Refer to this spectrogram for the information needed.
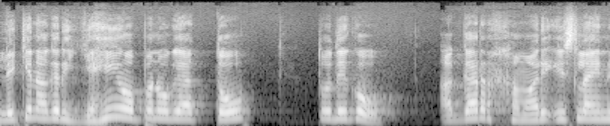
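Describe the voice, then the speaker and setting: The speech comes at a moderate pace, with a dry, close sound and no echo. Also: man. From India, Rajasthan (Jaipur). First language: Rajasthani (speaking Hindi). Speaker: stock market analyst. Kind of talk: market analysis tutorial. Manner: casual, conversational.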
